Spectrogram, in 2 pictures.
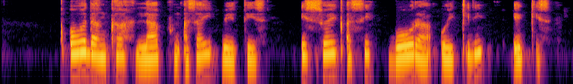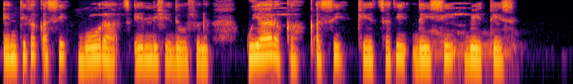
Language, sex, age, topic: Gamo, male, 18-24, government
